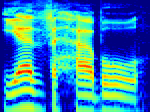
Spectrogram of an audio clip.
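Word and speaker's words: يذهبوا: Entonces, para saber de que está afectado en este caso por la partícula an, se le quita la nun y se le coloca esta alef que no se lee.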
